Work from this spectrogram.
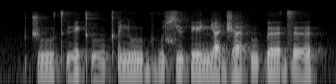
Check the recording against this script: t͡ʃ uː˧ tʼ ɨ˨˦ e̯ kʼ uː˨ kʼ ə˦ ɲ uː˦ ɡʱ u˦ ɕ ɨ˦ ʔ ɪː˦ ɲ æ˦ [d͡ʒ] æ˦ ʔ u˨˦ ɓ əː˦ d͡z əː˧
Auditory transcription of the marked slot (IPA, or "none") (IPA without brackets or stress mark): d͡ʒ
